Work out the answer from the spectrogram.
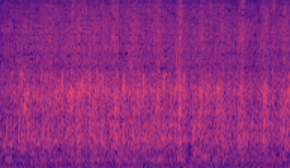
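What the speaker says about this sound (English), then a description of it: "let's give them a round of applause" Steady applause from a crowd at a police officer's memorial on Lorain Avenue, Cleveland, a dense patter of clapping that holds evenly for a few seconds, heard from some distance.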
